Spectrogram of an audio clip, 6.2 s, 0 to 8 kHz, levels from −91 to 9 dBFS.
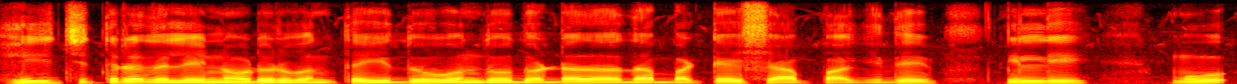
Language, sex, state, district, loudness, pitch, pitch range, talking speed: Kannada, male, Karnataka, Koppal, -16 LUFS, 125 Hz, 120-135 Hz, 115 wpm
